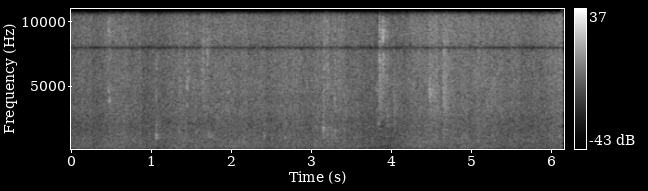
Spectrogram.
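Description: Steady roar of Tunnel Falls, the waterfall on Eagle Creek's East Fork, heard from inside the rock tunnel cut behind it.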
